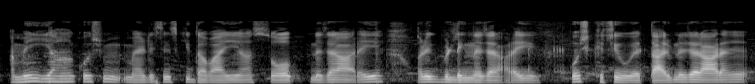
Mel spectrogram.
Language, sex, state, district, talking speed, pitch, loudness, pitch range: Hindi, male, Bihar, Jahanabad, 205 wpm, 110 Hz, -21 LUFS, 100-120 Hz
